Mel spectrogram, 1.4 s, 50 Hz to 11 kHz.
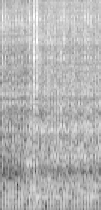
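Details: Qualcast 14SK Suffolk Punch cylinder mower, whose roller and blade were not driving, started on the bench with a bit of choke: its small single-cylinder engine pops along at a steady, even beat with no rattles or grinding.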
